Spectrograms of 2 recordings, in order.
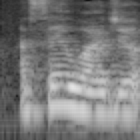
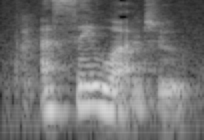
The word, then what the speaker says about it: Asiwaju: Asiwaju. I heard him say it. So, Asiwaju. But yeah, that song was a vibe.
